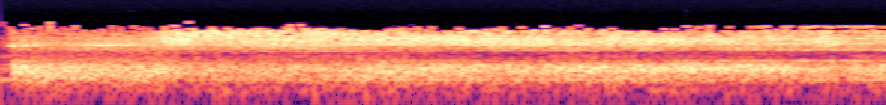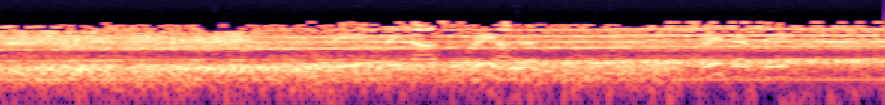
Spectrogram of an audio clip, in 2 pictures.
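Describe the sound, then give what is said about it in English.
A rocket motor firing gives a steady, loud roaring rumble with a low droning hum that continues unbroken throughout. “Stand by for firing. Two. Firing imminent. One. Contact.”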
